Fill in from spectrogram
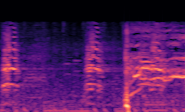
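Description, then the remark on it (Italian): A bird call device imitates a goose, honking several times in short, loud bursts separated by brief pauses, the last call sharper and followed by a drawn-out, wavering honk. No one speaks. “Questo è l'occa.”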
